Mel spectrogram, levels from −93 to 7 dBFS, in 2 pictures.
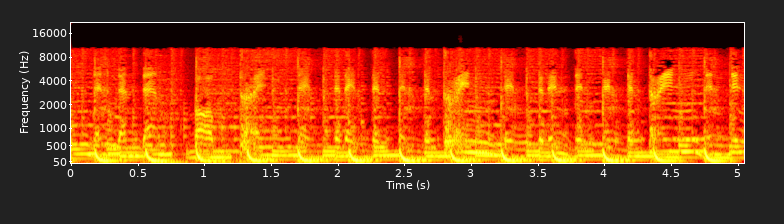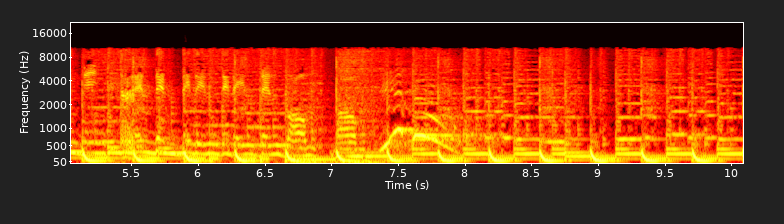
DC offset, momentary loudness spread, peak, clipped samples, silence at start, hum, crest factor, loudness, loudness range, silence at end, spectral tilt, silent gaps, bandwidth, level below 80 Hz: under 0.1%; 2 LU; 0 dBFS; under 0.1%; 0 s; none; 12 dB; -14 LUFS; 1 LU; 0 s; -5.5 dB/octave; none; 11 kHz; -24 dBFS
